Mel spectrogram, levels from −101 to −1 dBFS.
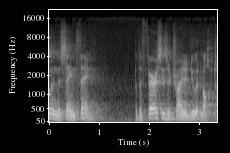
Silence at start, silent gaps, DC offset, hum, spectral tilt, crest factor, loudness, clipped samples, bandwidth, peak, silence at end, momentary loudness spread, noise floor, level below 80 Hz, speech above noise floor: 0 s; none; under 0.1%; none; -6 dB/octave; 16 dB; -30 LUFS; under 0.1%; 16.5 kHz; -14 dBFS; 0 s; 16 LU; -59 dBFS; -60 dBFS; 29 dB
